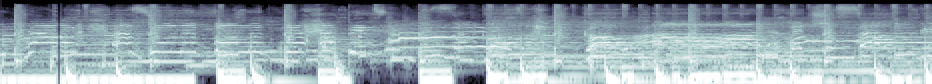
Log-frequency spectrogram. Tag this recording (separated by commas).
Singing, Music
